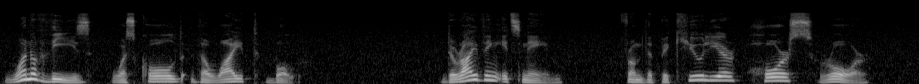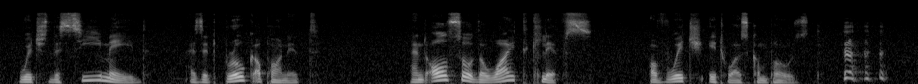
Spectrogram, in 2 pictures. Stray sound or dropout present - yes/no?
yes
